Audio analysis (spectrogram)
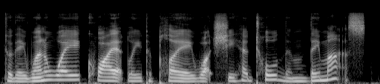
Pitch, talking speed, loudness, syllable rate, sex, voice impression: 165 Hz, 220 wpm, -18 LUFS, 4.5 syllables/s, female, feminine, adult-like, fluent, slightly cool, intellectual, slightly reassuring, elegant, slightly kind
